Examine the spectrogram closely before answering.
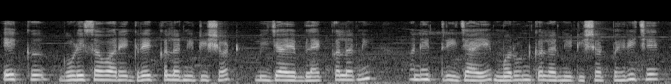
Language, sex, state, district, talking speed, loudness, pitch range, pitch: Gujarati, female, Gujarat, Valsad, 170 wpm, -15 LUFS, 190-220 Hz, 205 Hz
